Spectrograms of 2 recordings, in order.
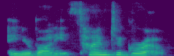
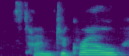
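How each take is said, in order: First: Said in the usual way. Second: "It's time to grow" repeated higher, stressing "grow"; emphatic higher repeat. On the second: Shown as a demonstration. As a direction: lift the repeat and lean on "grow".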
